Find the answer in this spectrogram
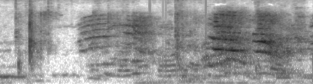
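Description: Children's high voices calling out and playing, getting louder in the second half.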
